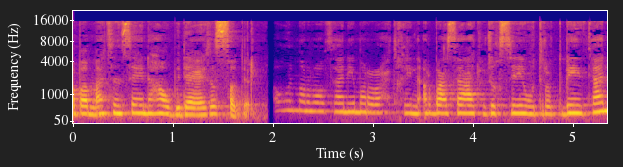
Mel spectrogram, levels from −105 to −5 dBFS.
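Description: Nothing goes wrong anywhere in the clip, so there's no fault to point to at any moment.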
